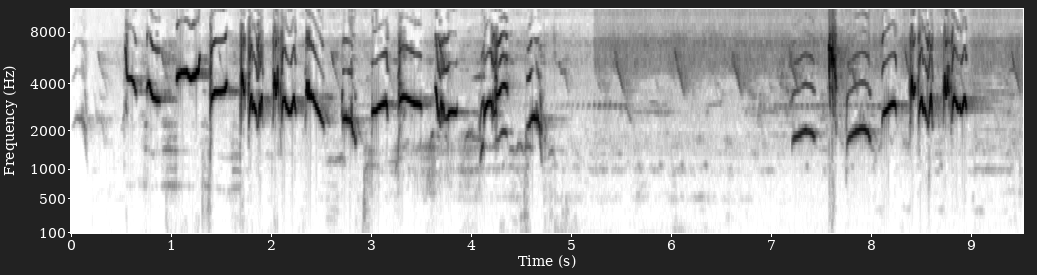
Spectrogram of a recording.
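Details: Oriental magpie-robin singing in the morning, a lure recording meant to draw replies from other magpie-robins: rapid, varied phrases of clear whistles, slurred notes and sharp chirps for about four seconds, a pause, then a brighter burst of rising whistles.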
